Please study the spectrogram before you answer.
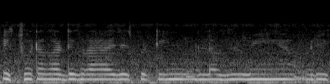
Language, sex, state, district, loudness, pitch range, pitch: Hindi, female, Jharkhand, Sahebganj, -24 LUFS, 235-240 Hz, 235 Hz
